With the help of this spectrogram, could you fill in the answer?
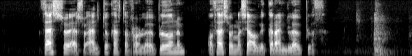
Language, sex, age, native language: Icelandic, male, 30-39, Icelandic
